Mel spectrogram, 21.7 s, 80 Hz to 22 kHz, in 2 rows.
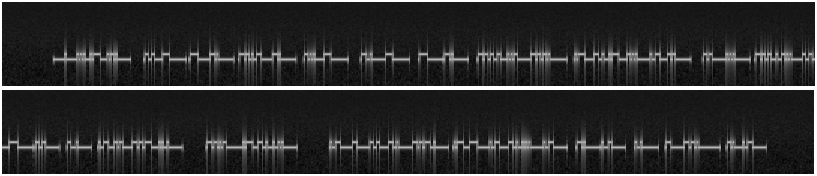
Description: TTY/TDD text telephone tones (45.45 baud Baudot), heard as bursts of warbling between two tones, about 400 Hz shift, 1600 Hz centre. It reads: YEDIOTH AHRONOTH IS GENERALLY CRITICAL OF BENJAMIN NETANYAHU. GA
